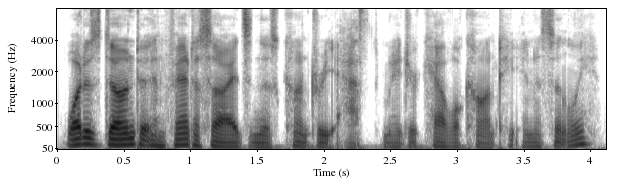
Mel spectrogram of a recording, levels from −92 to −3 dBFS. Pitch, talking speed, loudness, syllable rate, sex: 90 Hz, 175 wpm, -20 LUFS, 6.4 syllables/s, male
